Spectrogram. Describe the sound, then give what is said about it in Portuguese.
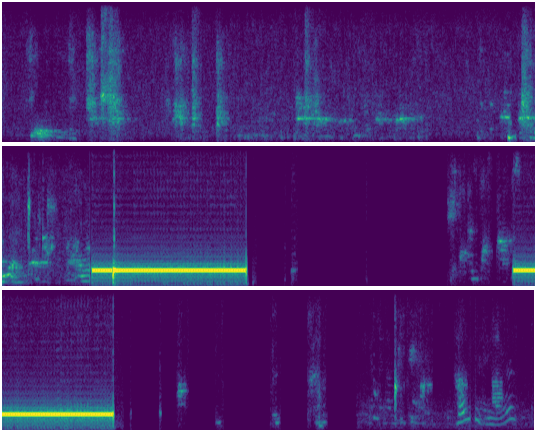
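A telephone hold tone plays while a call is transferred: two steady, mid-pitched tones of about two seconds each, separated by silence, with people talking before, between and after. “eu vou pedir que a senhora aguarde só mais um momento em linha. Eu vou transferir o seu contato para o controle de qualidade, que dará continuidade à sua contratação. Só um momento, por gentileza.”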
